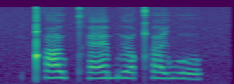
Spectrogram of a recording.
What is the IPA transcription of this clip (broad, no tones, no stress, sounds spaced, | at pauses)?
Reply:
ǃʰ ɑ u̯ kʰ æ b ø u̯ qʰ ɯ i̯ w o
